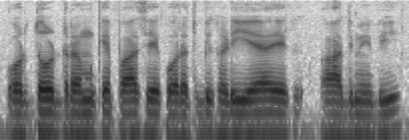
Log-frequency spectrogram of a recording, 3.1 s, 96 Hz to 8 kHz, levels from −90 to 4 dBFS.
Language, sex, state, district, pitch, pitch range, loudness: Hindi, male, Uttar Pradesh, Saharanpur, 115 Hz, 110-115 Hz, -16 LUFS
